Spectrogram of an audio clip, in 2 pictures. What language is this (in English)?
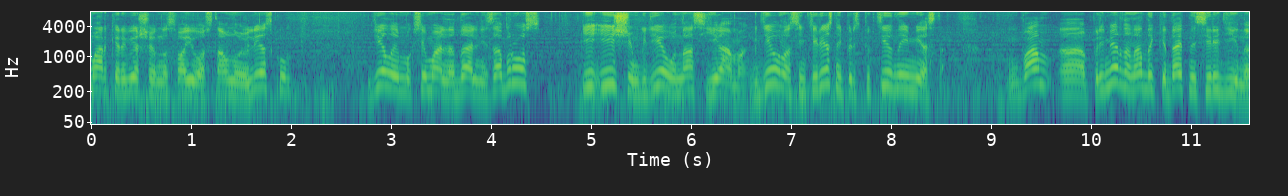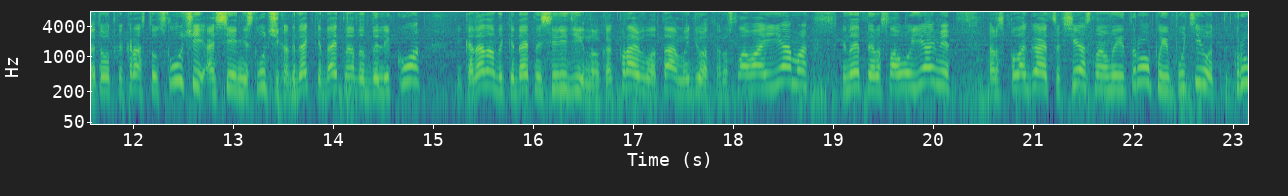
Russian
